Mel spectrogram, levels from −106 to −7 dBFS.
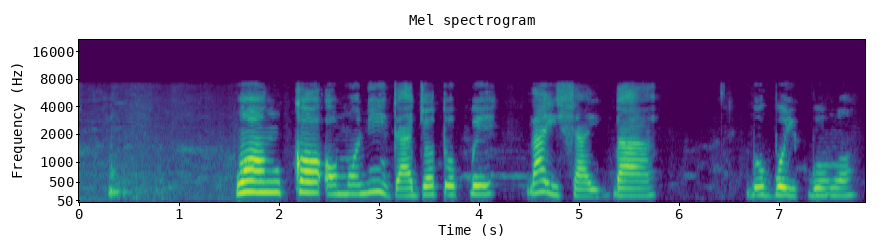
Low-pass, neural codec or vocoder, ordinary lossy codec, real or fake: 7.2 kHz; codec, 16 kHz, 4 kbps, FreqCodec, larger model; Opus, 64 kbps; fake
